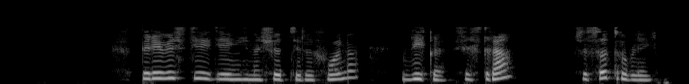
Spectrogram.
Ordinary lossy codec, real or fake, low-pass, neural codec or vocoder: MP3, 24 kbps; fake; 7.2 kHz; codec, 44.1 kHz, 3.4 kbps, Pupu-Codec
